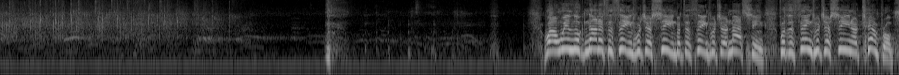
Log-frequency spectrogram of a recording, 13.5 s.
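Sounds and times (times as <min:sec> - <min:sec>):
audience clapping hands: 0:00.0 - 0:03.8
speech: 0:08.2 - 0:13.4.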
